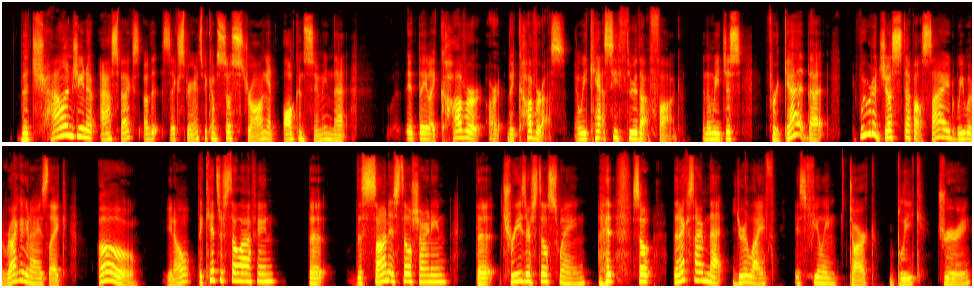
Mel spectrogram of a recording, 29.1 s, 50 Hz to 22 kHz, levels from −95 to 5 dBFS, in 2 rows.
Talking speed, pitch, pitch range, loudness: 155 wpm, 165 Hz, 150-195 Hz, -22 LUFS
